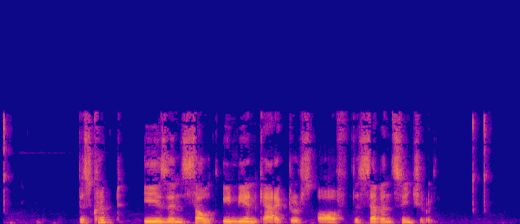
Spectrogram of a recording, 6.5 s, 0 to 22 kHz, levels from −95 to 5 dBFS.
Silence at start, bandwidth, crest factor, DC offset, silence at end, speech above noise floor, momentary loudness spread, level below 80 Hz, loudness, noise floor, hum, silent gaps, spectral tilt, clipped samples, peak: 1 s; 11.5 kHz; 18 dB; under 0.1%; 1.15 s; 44 dB; 22 LU; -70 dBFS; -20 LUFS; -63 dBFS; none; none; -4.5 dB/octave; under 0.1%; -4 dBFS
